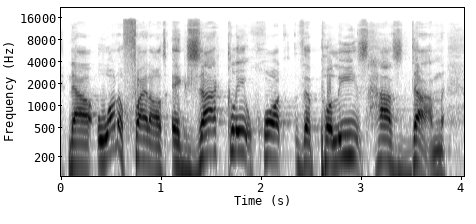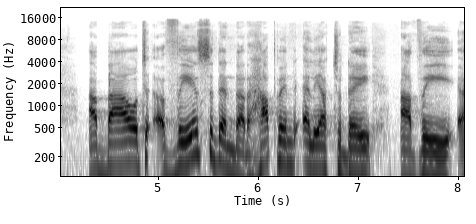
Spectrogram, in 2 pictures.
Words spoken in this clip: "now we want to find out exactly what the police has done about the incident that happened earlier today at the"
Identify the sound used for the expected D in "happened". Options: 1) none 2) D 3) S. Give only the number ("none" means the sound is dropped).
2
